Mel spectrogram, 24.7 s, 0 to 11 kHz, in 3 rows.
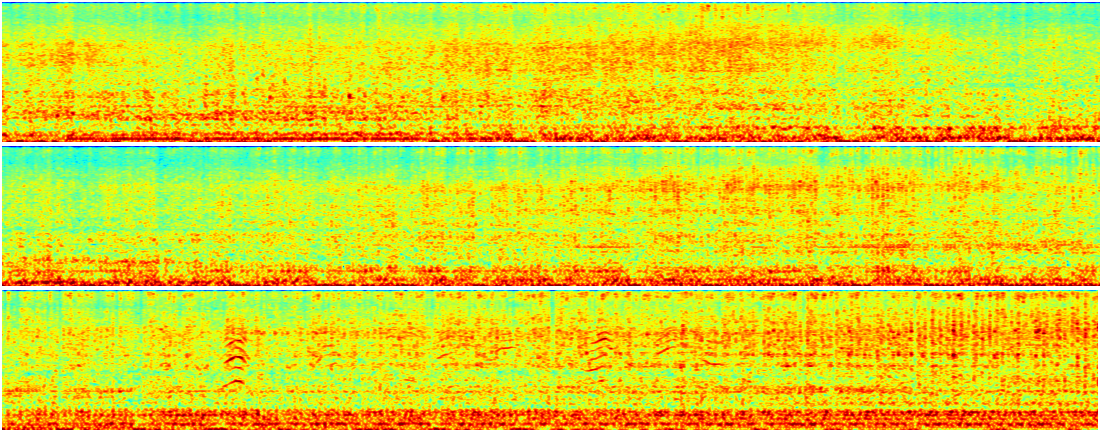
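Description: Turbocharged 4x4 off-road truck engine at an off-road race runs loud and close with a continuous heavy rumble, holding steady throughout without clear rev spikes.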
